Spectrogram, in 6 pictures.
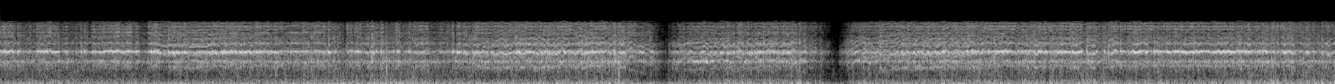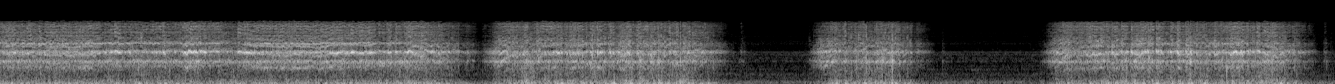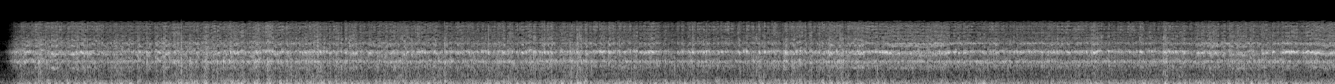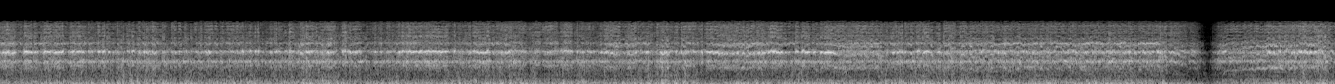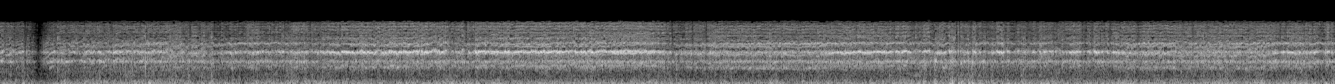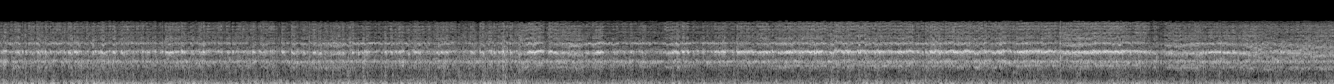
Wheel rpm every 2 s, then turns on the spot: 230, 230, 210, 150, 140, 220, 230, 220, 190, 140, 100, 50, 180, 120, 220, 230, 230, 230, 230, 230, 230, 230, 230, 230, 220, 180, 110, 160, 220, 220, 220, 240, 230, 230, 230, 230, 230, 230, 230, 220.
none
